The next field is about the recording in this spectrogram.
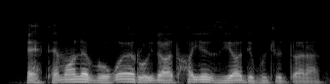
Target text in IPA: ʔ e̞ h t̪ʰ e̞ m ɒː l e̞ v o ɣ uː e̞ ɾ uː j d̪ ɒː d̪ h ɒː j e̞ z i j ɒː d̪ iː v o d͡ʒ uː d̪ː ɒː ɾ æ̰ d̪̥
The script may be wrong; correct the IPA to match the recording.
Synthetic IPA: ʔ e̞ h t̪ʰ e̞ m ɒː l e̞ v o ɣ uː e̞ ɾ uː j d̪ ɒː d̪ h ɒː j e̞ z i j ɒː d̪ iː v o d͡ʒ uː d̪ː ɒː ɾ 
